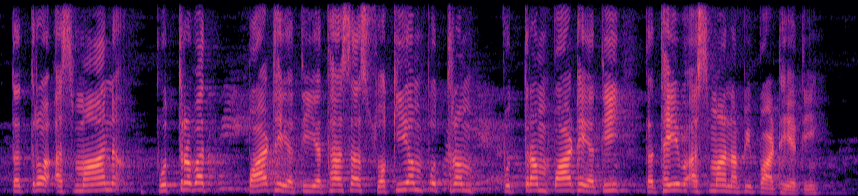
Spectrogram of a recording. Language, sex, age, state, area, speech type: Sanskrit, male, 18-30, Madhya Pradesh, rural, spontaneous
